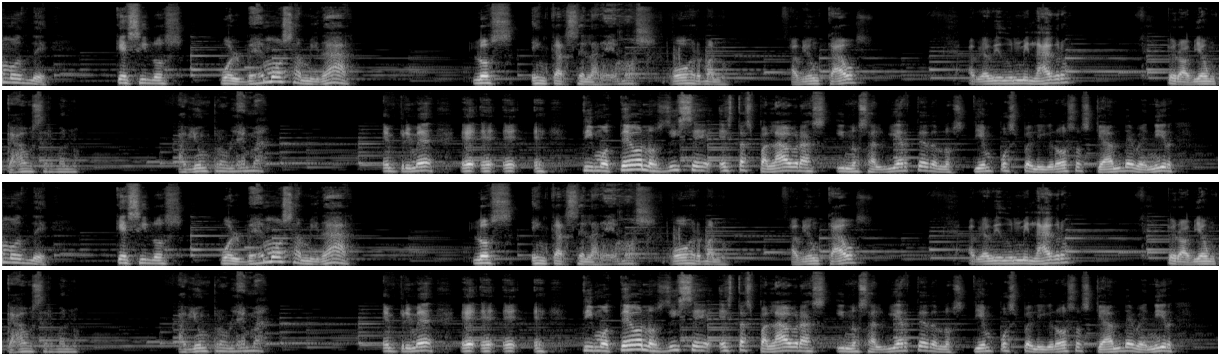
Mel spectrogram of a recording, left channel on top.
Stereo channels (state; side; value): identical; both; correlation 1.00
